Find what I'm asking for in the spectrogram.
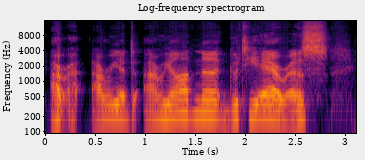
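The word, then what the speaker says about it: Ariadna Gutiérrez: So, the very, very brief Miss Universe, the former Miss Columbia, Ariadna Gutierrez, you know, the one who... Never mind. – No, I'm saying well done to you for your pronunciation.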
